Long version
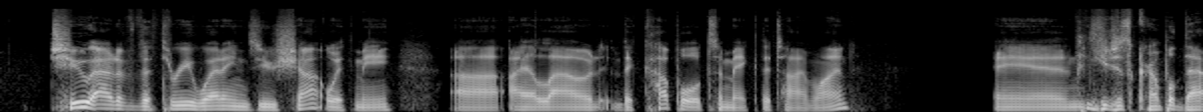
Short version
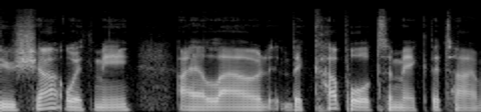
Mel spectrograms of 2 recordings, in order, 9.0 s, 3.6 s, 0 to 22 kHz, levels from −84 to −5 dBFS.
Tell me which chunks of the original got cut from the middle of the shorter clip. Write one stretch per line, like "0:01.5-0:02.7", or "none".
0:03.3-0:03.8

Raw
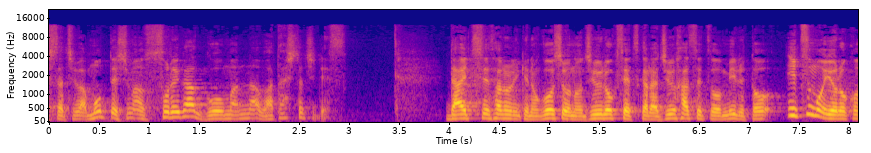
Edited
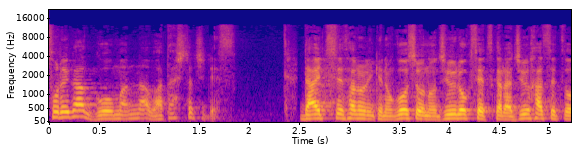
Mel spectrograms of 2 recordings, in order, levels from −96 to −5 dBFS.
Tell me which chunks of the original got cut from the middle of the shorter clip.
0:03.5-0:03.9

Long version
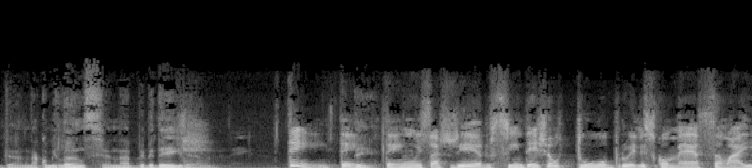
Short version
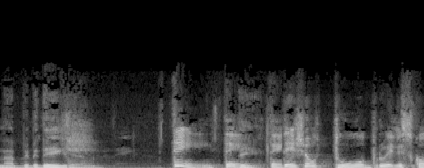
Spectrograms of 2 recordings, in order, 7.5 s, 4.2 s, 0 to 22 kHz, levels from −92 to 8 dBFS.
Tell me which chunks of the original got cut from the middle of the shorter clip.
0:04.0-0:05.2

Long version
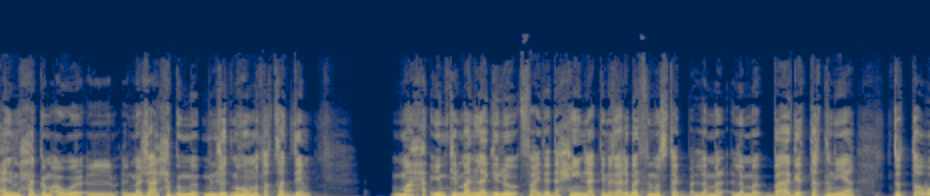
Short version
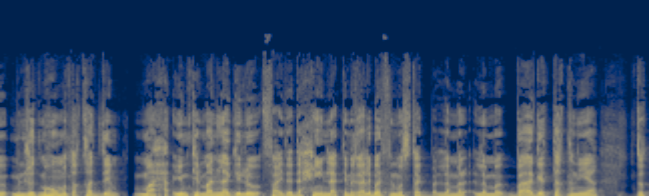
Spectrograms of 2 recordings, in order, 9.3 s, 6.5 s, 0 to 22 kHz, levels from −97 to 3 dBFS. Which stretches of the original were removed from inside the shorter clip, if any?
0:03.2-0:03.8

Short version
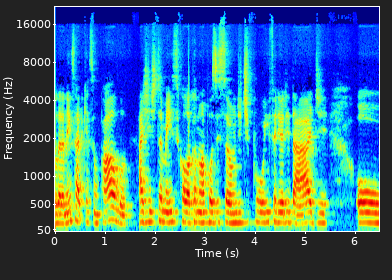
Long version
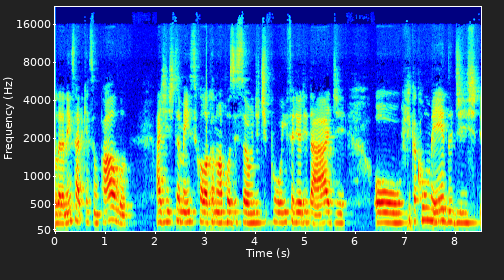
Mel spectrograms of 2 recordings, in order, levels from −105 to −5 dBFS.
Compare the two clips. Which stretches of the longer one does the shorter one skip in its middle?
0:01.6-0:02.0

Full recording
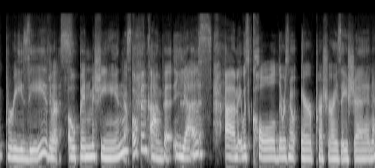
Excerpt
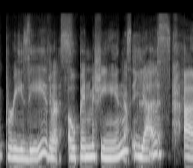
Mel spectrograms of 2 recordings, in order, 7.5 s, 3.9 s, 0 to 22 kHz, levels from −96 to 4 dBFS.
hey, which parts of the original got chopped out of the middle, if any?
0:02.6-0:03.5

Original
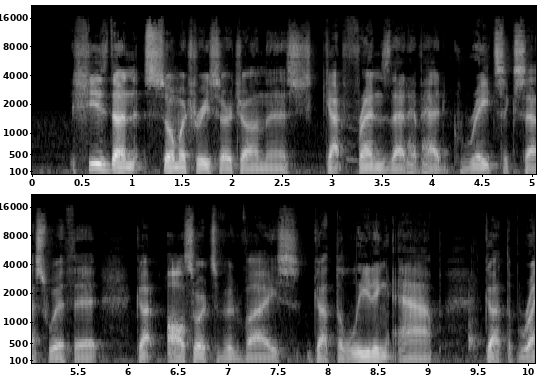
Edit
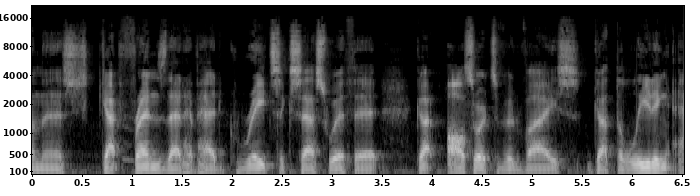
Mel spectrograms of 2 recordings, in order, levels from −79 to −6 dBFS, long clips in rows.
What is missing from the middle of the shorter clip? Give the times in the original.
none

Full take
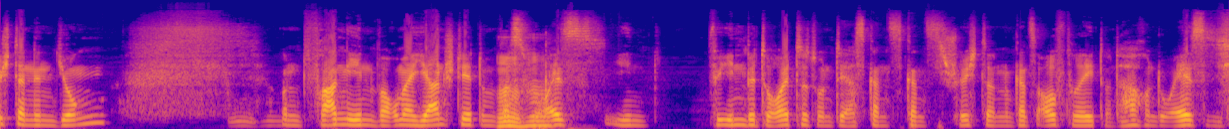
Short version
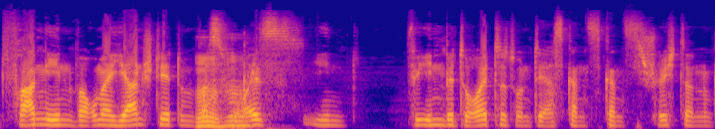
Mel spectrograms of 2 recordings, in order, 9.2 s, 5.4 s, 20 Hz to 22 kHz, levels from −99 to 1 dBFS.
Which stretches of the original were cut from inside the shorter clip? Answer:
none

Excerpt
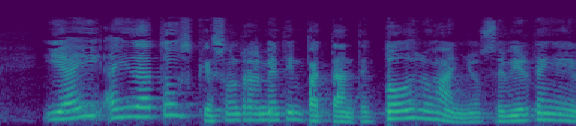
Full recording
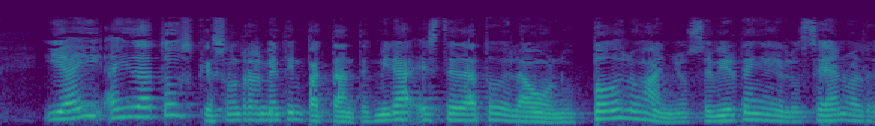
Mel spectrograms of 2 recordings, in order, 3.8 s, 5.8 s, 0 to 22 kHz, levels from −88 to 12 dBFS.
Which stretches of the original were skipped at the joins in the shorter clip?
0:02.5-0:03.9

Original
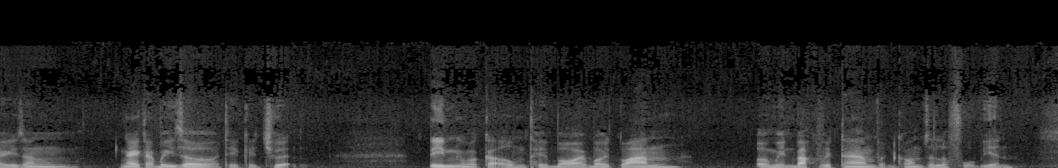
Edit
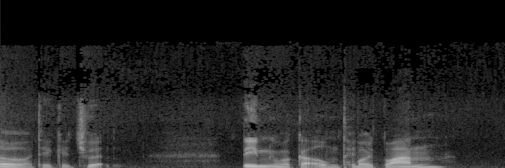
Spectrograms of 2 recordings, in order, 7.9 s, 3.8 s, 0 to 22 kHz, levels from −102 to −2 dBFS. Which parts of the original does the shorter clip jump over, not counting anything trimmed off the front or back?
0:04.0-0:04.4

